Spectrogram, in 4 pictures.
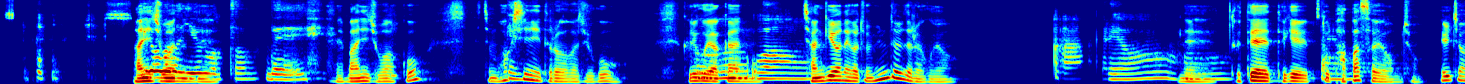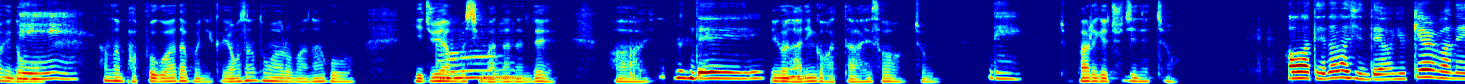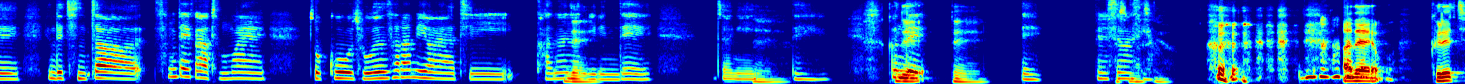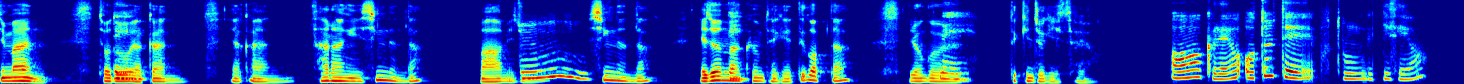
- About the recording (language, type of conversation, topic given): Korean, unstructured, 누군가를 사랑하다가 마음이 식었다고 느낄 때 어떻게 하는 게 좋을까요?
- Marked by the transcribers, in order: other background noise; laugh; laugh; tapping; gasp; laugh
